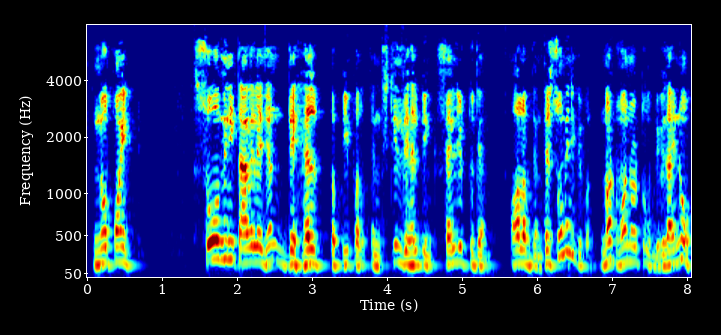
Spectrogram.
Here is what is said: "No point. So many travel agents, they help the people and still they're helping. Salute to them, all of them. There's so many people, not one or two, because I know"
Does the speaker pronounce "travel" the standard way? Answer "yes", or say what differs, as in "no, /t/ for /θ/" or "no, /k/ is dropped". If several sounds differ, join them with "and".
no, /ɹ/ is dropped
